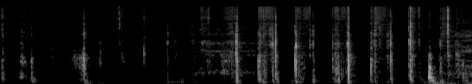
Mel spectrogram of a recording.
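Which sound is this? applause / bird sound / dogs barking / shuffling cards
shuffling cards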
